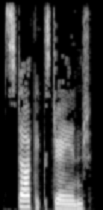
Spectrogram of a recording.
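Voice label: "Stock exchange", British English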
